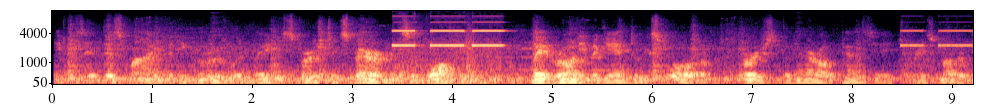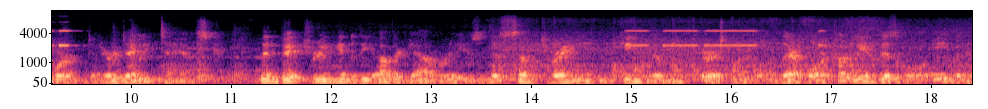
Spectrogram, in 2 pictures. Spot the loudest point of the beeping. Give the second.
4 s.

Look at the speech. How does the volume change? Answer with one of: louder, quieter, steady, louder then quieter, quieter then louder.
quieter.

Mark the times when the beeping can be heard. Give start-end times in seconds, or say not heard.
3.4-4.5, 8.4-9.4, 14.9-16.9.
